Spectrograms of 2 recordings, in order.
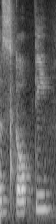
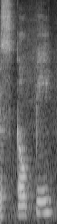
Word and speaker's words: Sculpey: you work on the sculpty the sculpey some some people pronounce it with a t and uh you're not supposed to uh you gotta just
